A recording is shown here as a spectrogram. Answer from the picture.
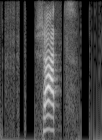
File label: "schatz", Walser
